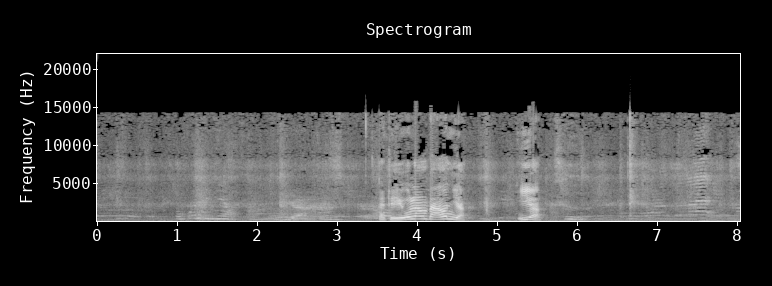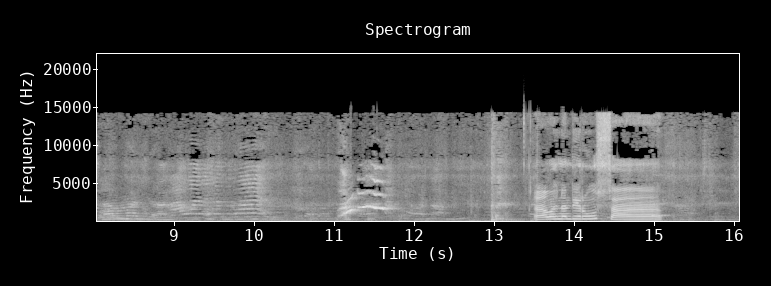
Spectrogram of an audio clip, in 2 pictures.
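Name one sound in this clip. Young children talk and shout excitedly close by.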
